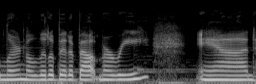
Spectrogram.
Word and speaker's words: Mare: about marie it's pronounced marie and you will see on the um episode it looks like it's spelled mare m-a-r-e but she pronounces it marie and it looks like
